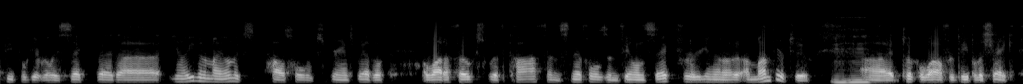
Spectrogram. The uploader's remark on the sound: joins us via telephone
